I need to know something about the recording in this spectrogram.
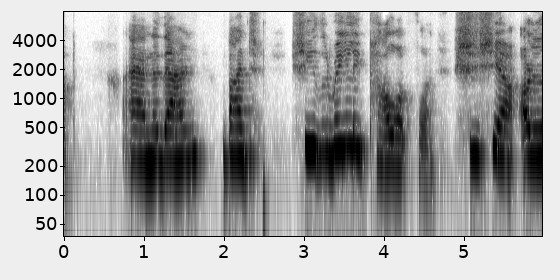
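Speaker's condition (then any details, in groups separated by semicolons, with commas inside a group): Cerebral palsy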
